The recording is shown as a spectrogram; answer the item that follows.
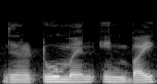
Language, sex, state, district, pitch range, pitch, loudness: English, male, Karnataka, Bangalore, 110-120 Hz, 115 Hz, -14 LUFS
